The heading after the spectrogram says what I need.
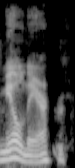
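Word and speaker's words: Mjölnir: Mjolnir. But I don't care. You're pretty close. I mean, the pronunciation is Mjolnir.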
